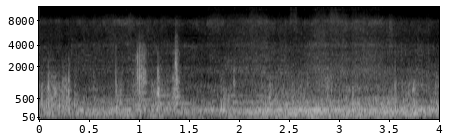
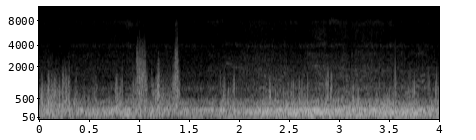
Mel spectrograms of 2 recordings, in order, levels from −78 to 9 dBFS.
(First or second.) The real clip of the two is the second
